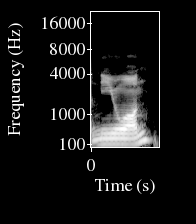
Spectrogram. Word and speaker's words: NEUON: digital transformations so neon these names we pronounce as a new one new things is going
